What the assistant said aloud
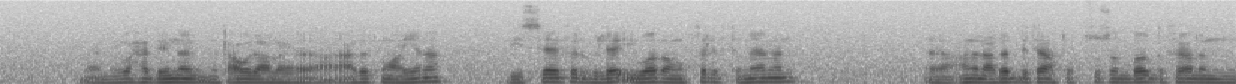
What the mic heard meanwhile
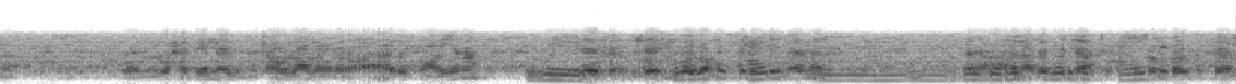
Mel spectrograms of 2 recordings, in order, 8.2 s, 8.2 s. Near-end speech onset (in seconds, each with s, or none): 3.5 s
